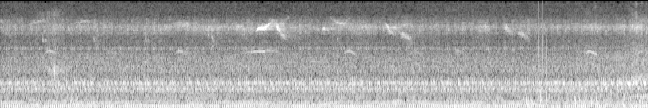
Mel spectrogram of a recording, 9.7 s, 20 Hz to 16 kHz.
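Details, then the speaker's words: 1976 Toyota Corolla TE31 engine with new catalytic converter and two-inch hot-dog style muffler, recorded at the rear exhaust; quiet, steady low burble at idle with no misses, ticks or leaks, running cleanly. "right now it is what it is it does the job and it sounds pretty good and runs"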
